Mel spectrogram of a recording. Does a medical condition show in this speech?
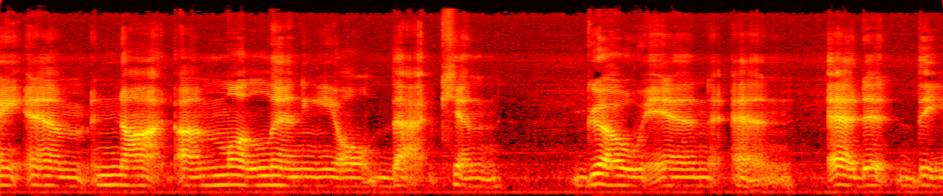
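Yes: essential tremor; affects legs as well.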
